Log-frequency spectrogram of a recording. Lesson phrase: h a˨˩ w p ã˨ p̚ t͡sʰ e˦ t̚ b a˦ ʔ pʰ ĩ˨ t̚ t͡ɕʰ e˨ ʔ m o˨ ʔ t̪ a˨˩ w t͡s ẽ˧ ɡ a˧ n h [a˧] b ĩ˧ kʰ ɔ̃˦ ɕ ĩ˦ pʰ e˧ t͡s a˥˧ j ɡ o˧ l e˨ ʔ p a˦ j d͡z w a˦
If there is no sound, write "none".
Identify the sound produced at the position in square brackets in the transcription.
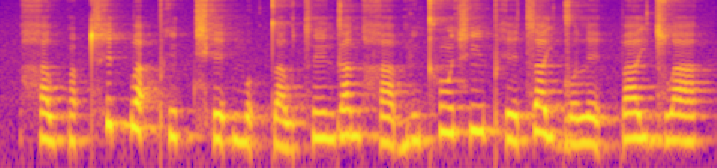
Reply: a˨˩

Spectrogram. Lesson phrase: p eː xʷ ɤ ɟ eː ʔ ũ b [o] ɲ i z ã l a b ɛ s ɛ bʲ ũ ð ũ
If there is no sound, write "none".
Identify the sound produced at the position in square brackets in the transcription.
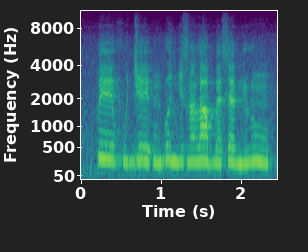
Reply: ɤ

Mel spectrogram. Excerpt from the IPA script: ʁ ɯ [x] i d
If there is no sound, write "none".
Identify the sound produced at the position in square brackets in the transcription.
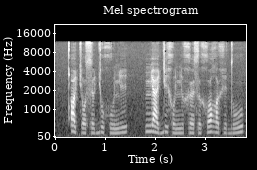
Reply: x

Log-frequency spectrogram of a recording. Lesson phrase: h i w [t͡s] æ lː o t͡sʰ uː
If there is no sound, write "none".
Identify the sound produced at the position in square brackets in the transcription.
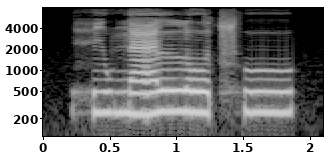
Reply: n̪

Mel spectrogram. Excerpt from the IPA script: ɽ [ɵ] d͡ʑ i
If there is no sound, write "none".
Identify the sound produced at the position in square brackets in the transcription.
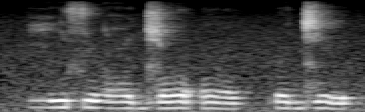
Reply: ɵ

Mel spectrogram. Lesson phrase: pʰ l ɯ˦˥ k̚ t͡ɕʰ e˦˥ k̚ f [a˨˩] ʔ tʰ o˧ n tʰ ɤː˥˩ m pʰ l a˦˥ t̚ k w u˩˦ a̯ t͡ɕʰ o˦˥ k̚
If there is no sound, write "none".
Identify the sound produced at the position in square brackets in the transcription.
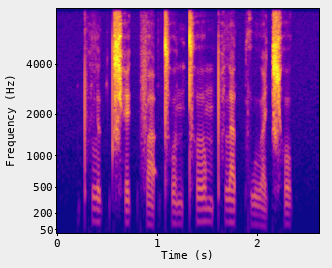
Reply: a˨˩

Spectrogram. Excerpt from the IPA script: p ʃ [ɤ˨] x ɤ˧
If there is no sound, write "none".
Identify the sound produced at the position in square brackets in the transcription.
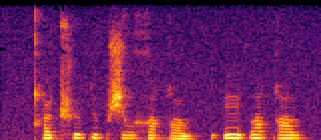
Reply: ɤ˧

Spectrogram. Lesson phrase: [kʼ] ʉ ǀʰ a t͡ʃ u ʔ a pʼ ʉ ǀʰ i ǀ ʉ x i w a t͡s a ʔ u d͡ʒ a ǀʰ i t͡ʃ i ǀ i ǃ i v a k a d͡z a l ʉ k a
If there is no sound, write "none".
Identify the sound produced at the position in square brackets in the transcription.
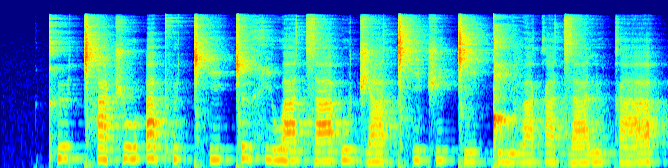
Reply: kʼ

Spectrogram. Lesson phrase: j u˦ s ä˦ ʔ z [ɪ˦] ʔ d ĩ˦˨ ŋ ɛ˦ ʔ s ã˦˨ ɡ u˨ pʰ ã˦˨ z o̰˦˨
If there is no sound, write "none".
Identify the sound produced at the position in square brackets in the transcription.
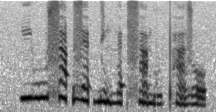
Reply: ɛ˦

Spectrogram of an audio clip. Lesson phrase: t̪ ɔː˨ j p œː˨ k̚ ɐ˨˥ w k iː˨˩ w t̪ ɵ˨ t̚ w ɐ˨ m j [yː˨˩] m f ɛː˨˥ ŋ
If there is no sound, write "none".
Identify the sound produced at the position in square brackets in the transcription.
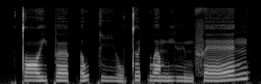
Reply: yː˨˩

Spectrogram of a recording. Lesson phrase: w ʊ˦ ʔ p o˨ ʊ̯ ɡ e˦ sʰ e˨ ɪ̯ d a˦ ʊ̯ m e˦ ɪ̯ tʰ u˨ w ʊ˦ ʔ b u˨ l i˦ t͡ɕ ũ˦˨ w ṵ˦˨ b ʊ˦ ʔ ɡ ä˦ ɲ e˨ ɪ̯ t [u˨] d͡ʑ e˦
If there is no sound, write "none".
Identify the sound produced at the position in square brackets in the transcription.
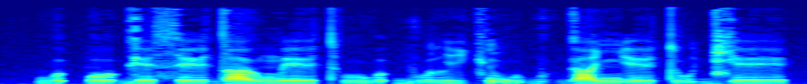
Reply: u˨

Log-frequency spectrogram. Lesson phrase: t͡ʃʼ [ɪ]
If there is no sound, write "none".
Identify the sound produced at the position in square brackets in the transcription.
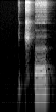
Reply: ə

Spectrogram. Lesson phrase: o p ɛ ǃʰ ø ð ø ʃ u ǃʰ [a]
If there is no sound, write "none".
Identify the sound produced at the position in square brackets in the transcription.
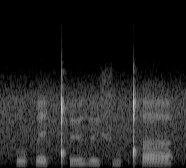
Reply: a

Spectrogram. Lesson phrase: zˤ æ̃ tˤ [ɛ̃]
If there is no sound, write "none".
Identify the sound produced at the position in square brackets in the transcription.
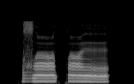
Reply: ɛ̃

